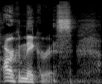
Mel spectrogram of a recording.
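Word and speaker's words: Archimicarus: archamacaris that's it that's it i could not pronounce it i do know not know why um yeah it's archamicarus uh as she uh as she goes on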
